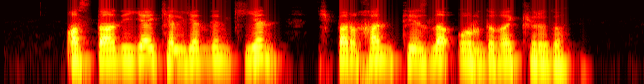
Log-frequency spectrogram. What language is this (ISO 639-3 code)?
uig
